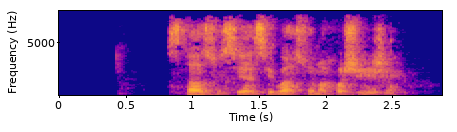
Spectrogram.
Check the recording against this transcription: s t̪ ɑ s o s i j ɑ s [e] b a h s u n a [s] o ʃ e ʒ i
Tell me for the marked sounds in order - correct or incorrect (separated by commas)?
incorrect, incorrect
